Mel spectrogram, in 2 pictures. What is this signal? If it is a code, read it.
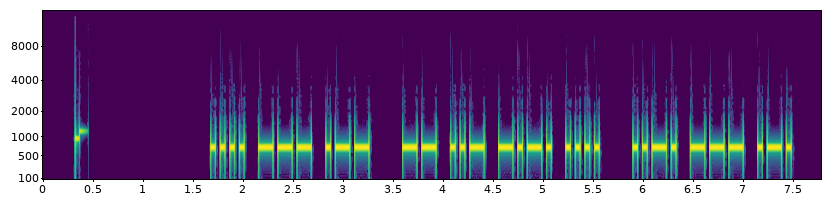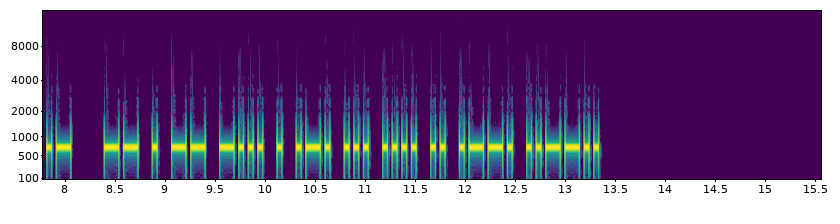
Morse code, heard as a keyed tone, about 25 wpm, 700 Hz. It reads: HOW MUCH FOR A MEMBERSHIP?
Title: Sentences from Top 1400 Words 25wpm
